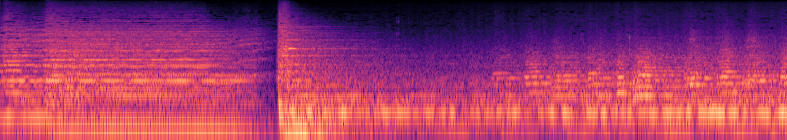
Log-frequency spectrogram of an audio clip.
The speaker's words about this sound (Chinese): 耳边我们听到的就是圣彼得堡交响乐团将会在四月二十九号为我们带来的曲目——斯特拉文斯基的第二号《火鸟组曲》。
